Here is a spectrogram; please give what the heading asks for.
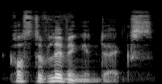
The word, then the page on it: cost-of-living index: British English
